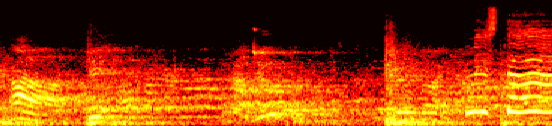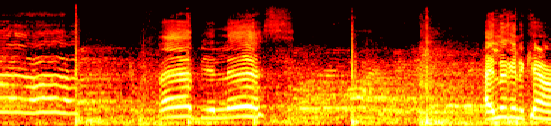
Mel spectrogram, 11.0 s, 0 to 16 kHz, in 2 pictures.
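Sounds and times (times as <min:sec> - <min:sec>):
basketball bouncing on court: 0:06.2 - 0:08.3, 0:09.0 - 0:11.0.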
